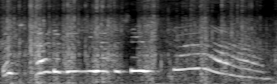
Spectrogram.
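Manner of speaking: high laughing voice. Real, not acted. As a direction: laugh through the words. Laughing line.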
